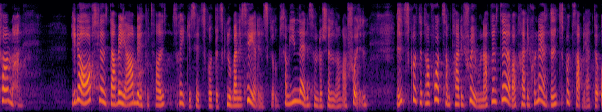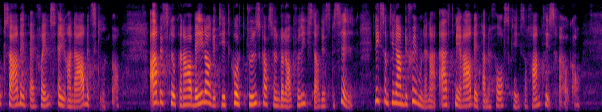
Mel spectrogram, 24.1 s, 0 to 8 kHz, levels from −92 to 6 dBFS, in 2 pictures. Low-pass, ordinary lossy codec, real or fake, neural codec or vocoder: 7.2 kHz; none; fake; autoencoder, 22.05 kHz, a latent of 192 numbers a frame, VITS, trained on one speaker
